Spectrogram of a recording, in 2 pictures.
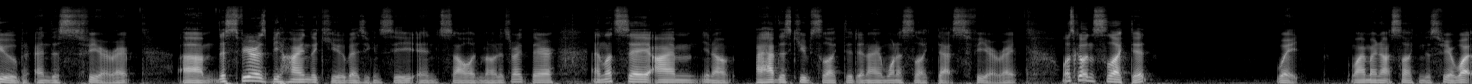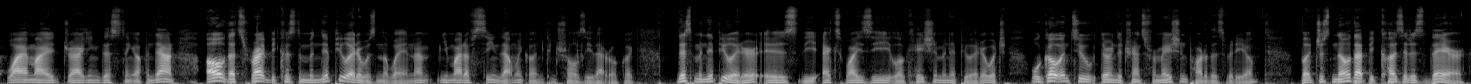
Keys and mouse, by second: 1.5-2.7 middle drag, 3.5-5.2 drag, 5.3 middle click, 5.7 z, 6.2 middle click, 6.3 middle click, 6.4 z, 7.7 middle click, 9.5-11.5 middle drag, 12.0-14.4 middle drag, 21.2 ctrl+z, 24.7-25.5 middle drag.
